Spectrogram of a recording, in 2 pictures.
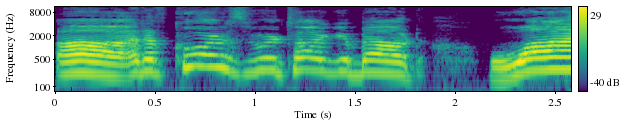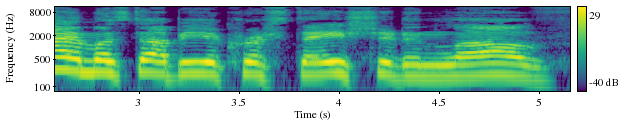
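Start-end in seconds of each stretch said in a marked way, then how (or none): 2.1-5.2 put-on old shopkeeper-type man voice. Speaker names the episode being discussed, Zoidberg voice.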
